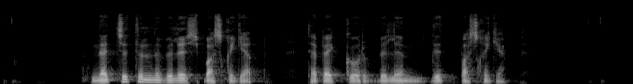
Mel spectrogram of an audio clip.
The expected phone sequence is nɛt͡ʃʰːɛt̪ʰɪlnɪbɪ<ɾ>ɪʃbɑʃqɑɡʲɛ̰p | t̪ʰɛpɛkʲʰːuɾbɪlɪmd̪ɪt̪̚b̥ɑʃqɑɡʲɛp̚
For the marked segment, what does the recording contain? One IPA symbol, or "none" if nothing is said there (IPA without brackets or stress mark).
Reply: l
